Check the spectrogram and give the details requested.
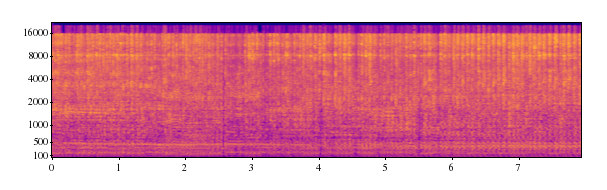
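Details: Rarely run chainsaw, started after being flooded and sitting: screams along at high revs with a smooth, even buzz and no stumbling or misfire; running strong and healthy.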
